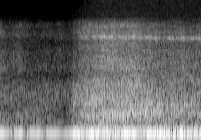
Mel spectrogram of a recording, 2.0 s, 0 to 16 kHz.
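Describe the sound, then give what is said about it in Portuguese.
An airplane takes off on an airport runway with a loud, steady roar over a deep droning hum. The roar grows slightly louder after the first moments and then holds. “Em segundos, o garoto de 10 anos chega dentro da pista do aeroporto e vê de perto a aeronave decolar.”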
